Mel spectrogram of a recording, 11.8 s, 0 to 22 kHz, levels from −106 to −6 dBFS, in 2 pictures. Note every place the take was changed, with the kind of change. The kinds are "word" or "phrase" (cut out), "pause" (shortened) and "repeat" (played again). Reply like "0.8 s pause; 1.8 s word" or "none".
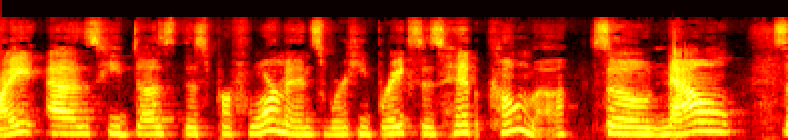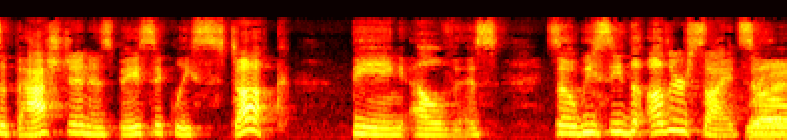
3.6 s phrase; 4.3 s pause

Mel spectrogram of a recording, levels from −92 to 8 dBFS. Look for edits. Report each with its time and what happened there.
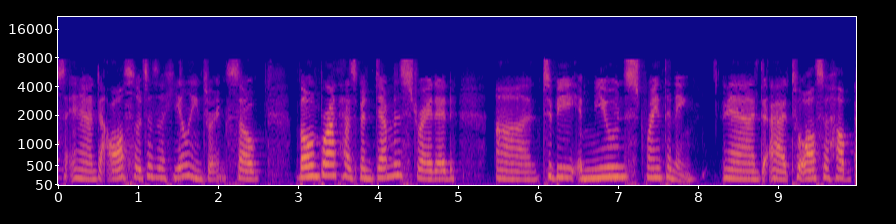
1.1 s word

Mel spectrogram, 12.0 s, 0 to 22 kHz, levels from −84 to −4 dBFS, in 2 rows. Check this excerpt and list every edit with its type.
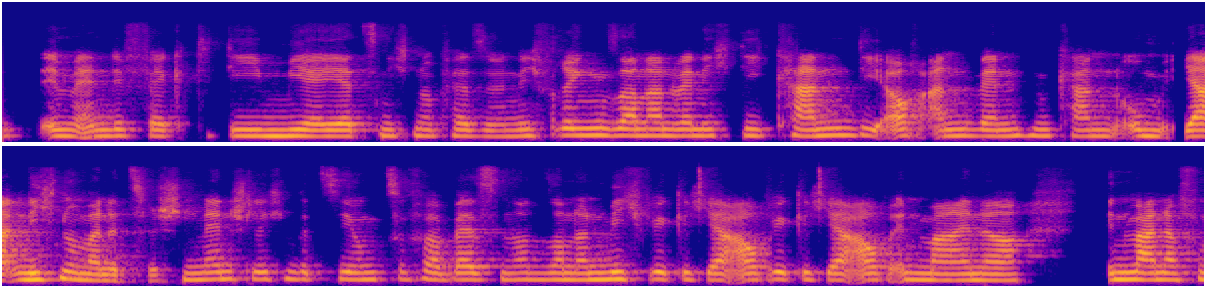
2.7 s word; 5.8 s word; 9.8 s repeat

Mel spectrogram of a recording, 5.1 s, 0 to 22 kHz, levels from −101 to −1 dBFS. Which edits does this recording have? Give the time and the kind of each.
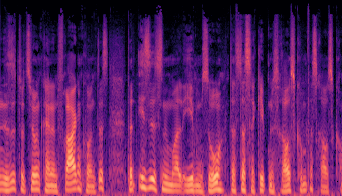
none

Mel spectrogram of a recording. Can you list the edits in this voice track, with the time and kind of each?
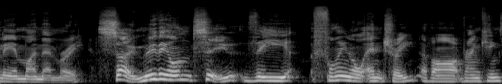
0.9 s pause

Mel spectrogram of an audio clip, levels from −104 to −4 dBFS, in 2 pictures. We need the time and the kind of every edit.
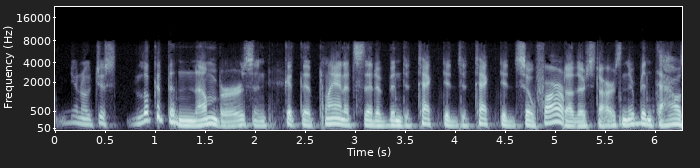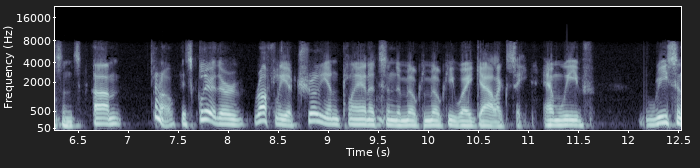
2.3 s word; 4.0 s repeat; 5.1 s word; 6.6 s pause; 10.0 s repeat; 11.1 s pause

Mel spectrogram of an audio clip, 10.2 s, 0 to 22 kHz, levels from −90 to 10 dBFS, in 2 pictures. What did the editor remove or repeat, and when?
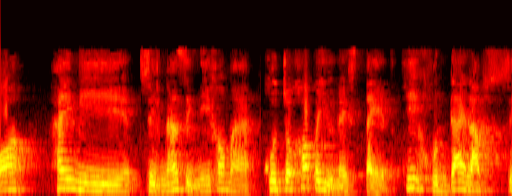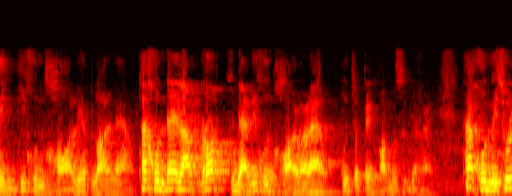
none

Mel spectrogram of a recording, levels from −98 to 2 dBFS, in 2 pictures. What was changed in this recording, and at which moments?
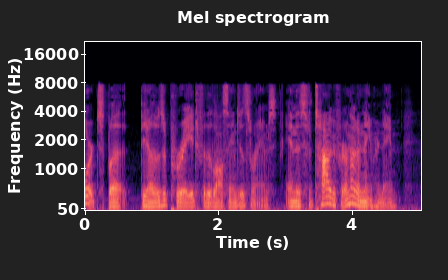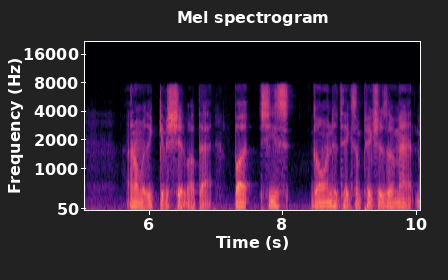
2.9 s pause

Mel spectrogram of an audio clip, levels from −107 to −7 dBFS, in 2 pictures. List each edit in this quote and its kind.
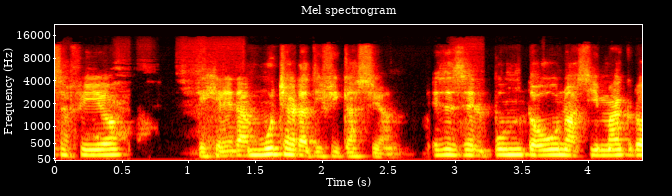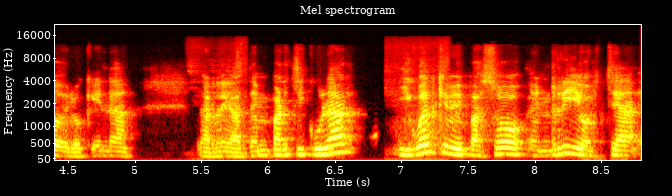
6.9 s pause

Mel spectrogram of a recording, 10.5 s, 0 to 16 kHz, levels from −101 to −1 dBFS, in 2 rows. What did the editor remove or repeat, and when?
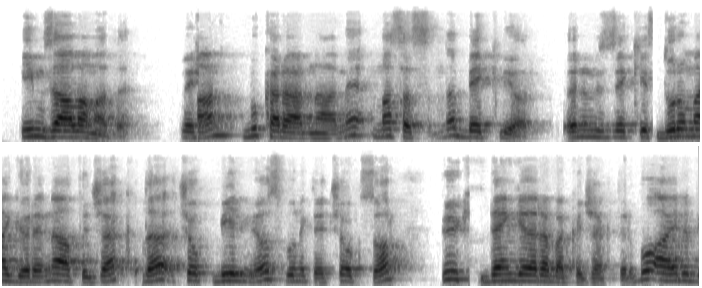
1.5 s word; 4.9 s word; 6.3 s word; 7.5 s word; 8.7 s word

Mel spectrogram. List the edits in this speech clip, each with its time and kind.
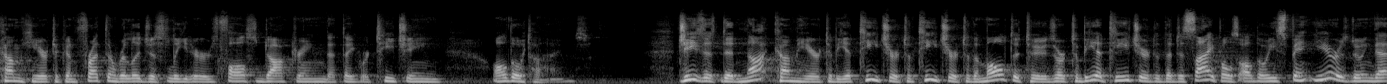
2.2 s word; 5.2 s phrase; 9.1 s repeat

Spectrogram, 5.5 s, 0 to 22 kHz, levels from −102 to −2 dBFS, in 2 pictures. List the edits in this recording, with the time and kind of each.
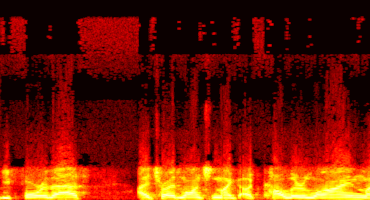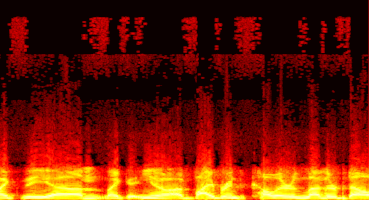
none

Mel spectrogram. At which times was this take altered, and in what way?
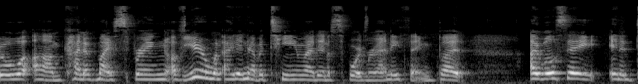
1.8 s word; 2.2 s word; 3.3 s word; 3.6 s word

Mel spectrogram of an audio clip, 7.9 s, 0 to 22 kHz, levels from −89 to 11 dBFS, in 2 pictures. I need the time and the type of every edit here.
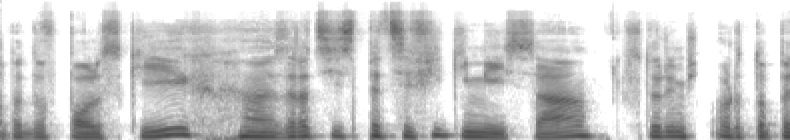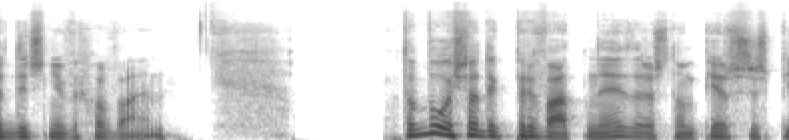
3.0 s pause; 3.4 s word

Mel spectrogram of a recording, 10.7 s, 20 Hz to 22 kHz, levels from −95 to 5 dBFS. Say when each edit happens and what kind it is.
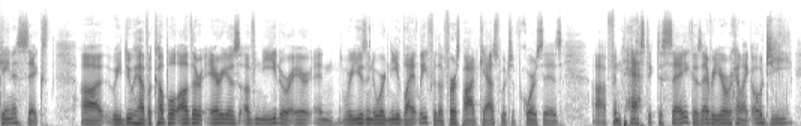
6.1 s phrase

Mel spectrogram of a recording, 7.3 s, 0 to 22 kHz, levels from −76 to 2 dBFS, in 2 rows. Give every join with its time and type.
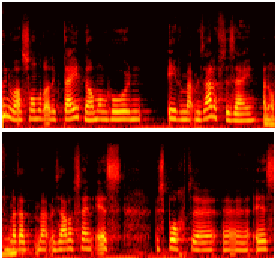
none

